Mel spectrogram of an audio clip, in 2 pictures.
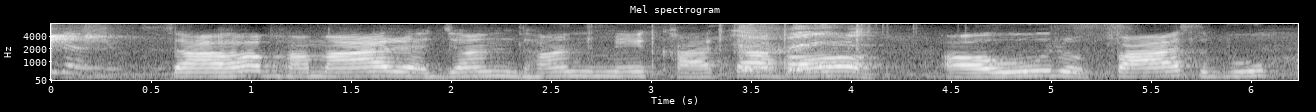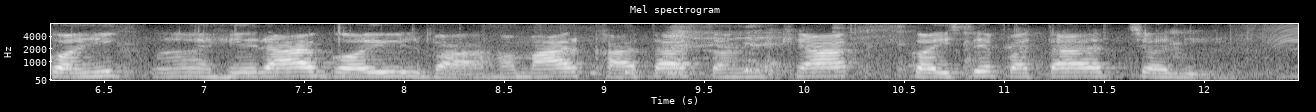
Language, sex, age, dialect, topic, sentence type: Bhojpuri, female, 18-24, Western, banking, question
